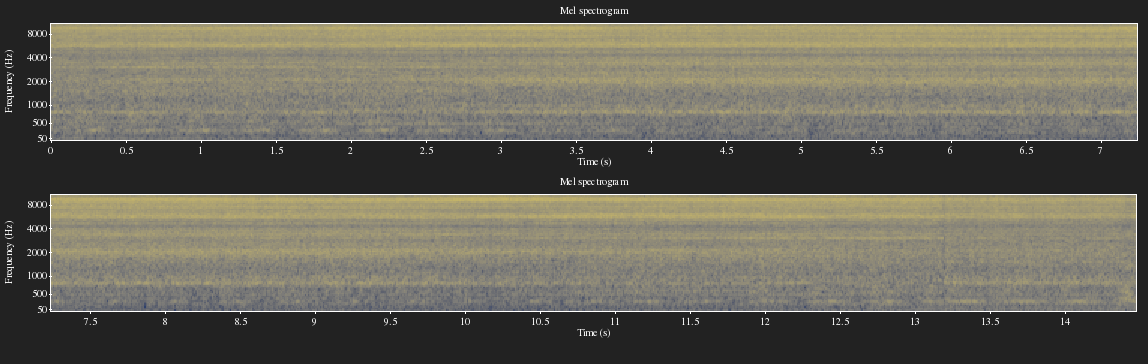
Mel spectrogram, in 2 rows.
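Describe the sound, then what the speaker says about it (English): Chevy 283 engine idling very low at about 300 RPM with no load, a steady, slow, rhythmic rumble layered with constant hiss and mechanical noise, heard alone without speech. "I was actually able to pull the throttle back even further, and it's idling at 300 RPMs."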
